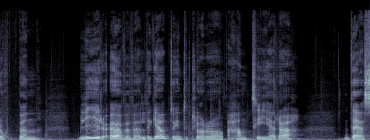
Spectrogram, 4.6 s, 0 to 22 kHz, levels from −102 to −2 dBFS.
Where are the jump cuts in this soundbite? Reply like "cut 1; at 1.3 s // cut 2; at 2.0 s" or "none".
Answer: cut 1; at 2.1 s // cut 2; at 2.8 s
